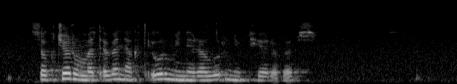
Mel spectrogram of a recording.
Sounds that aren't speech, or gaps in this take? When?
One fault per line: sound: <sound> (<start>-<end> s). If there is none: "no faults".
no faults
